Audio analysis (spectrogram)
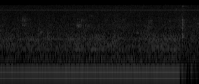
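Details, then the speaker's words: Sump pump after installing a new quiet check valve with heavy-duty half-pound spring: steady low pump hum cuts off cleanly at shutoff, totally quiet, no bang or water hammer; normal shutoff after repair. "There, it just turned off. It's totally quiet. There was absolutely no noise and no water hammer."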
